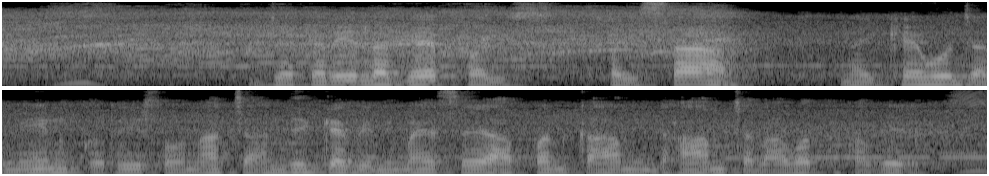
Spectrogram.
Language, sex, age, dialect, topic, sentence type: Bhojpuri, male, 25-30, Northern, banking, statement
